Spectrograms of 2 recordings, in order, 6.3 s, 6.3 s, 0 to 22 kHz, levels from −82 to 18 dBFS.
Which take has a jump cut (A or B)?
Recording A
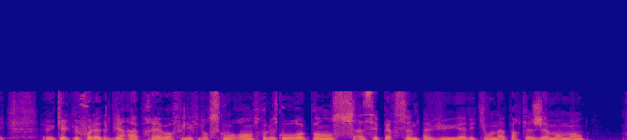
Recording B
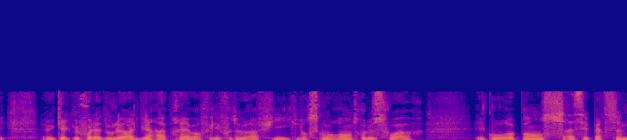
A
